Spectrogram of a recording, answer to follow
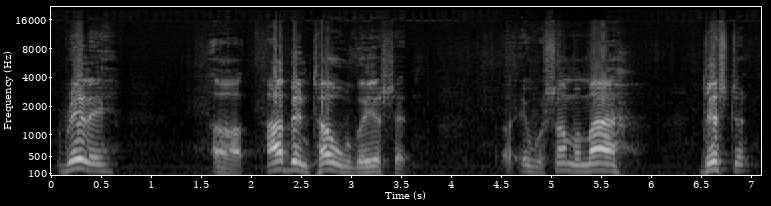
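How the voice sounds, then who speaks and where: A man speaks at a very slow pace with a Tennessee accent. His pitch varies in an ordinary way. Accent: Southern US (Tennessee). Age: 80s+. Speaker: plumbing and electrical business owner. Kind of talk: interview, reminiscing.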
